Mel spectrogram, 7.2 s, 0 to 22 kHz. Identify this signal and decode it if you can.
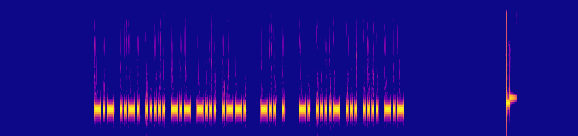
Morse code, heard as a keyed tone, about 42 wpm, 700 Hz. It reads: KF5KBP DE N4SHK
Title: USA Callsign DE Callsign 45wpm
